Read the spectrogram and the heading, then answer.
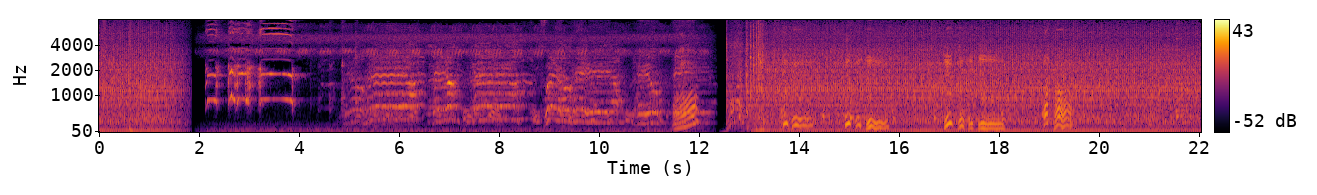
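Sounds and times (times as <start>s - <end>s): tractor engine running: 0.0s - 1.8s, 12.6s - 22.0s
rooster crowing: 2.0s - 8.4s.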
